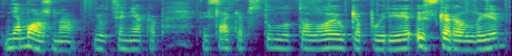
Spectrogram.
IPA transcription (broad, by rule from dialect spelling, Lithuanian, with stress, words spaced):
nʲɛˈmoːʒnɐ jɛʊ ˈt͡sʲɛ ˈnʲiɛkɐp tɐɪ ˈsɑːkʲeː ɐpˌstuːtoːˈlˠoːjɛʊ kʲɛpʊˈrʲɪ skɐrɐˈlˠɨ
